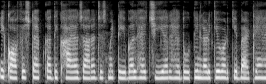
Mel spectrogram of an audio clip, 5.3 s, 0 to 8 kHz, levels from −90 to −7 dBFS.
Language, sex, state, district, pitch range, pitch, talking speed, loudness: Hindi, female, Haryana, Charkhi Dadri, 220-230 Hz, 225 Hz, 215 wpm, -17 LUFS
